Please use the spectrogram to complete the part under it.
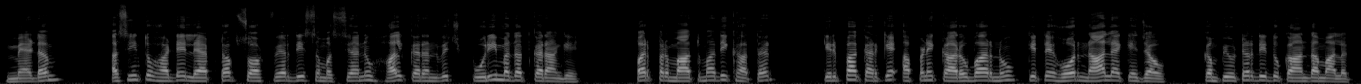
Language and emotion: Punjabi, fearful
